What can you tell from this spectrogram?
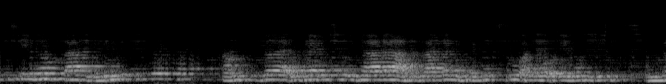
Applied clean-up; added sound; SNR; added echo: neural separator model SepFormer DNS4.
